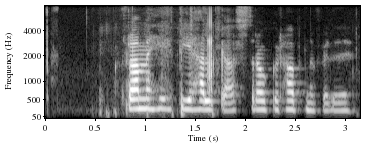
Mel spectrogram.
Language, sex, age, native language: Icelandic, female, 11, Icelandic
